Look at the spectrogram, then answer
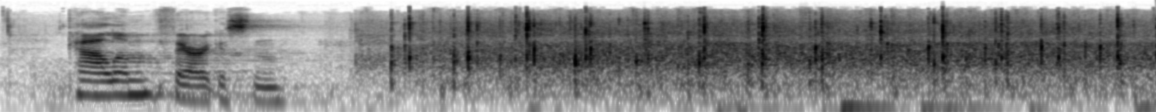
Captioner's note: audience applauding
